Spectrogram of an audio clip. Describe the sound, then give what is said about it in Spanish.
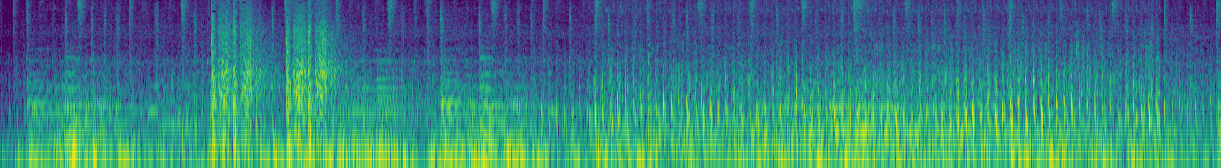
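A helicopter hovers above a barn, its rotor thumping steadily the whole time, while a loud, rapid burst of gunfire from a SWAT team sniper cuts through early on. No one speaks. “Mientras un helicóptero vigilaba al granero desde arriba, los miembros del equipo SWAT tomaban posiciones alrededor del perímetro. Un francotirador del equipo abrió fuego”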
